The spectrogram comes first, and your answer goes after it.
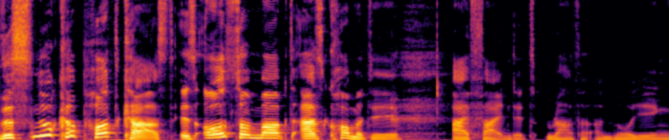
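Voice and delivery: put-on German accent. Reading out podcast descriptions for a joke: put-on German accent. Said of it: "It's hard to do a German accent in English".

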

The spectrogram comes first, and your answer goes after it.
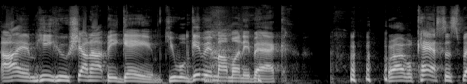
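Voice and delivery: put-on sorcerer voice, Southern accent. Playing he who shall not be gamed in a comedy bit, Southern-accented Voldemort voice. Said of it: "I don't know why he's Southern".

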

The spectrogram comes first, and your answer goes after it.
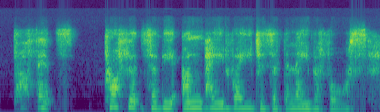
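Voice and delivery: soft, hushed half-whisper under the breath. Quoting the hooded Kermit meme: half-whispering as hooded Kermit the Frog. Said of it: "and he whispers".

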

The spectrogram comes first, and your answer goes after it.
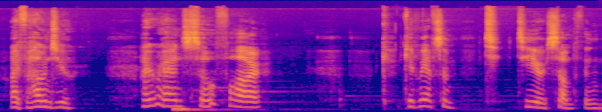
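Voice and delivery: exhausted, worn-out, slow, stumbling, stammering voice. Voicing Edward as he crawls around the corner: Edward crawling in, worn out. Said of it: "Edward just crawls around the corner. And he's like".

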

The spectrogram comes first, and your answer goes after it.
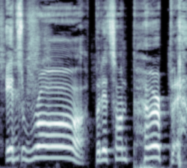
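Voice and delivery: terrible fake English accent. Playing a chef in a skit about poison food: terrible English accent. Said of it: "Terrible English accent, guys".

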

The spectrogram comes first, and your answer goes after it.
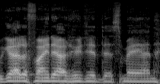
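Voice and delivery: put-on grizzled, creaky, raspy old voice, weary like a detective. Imagining a detective looking over a corpse: grizzled old Pikachu voice. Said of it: "a grizzled old Pikachu".

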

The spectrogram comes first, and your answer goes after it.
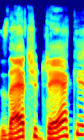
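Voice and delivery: bad Chicago accent. Asked for their best Chicago accent, the speaker tries one: Chicago accent. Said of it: "Let me hear your best Chicago accent".

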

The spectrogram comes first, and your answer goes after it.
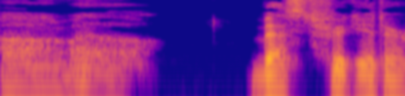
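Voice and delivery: relaxed, calm and offhand. Narrating a violent scene, the speaker voices a man's reply, casual and calm. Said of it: "casually, calmly".

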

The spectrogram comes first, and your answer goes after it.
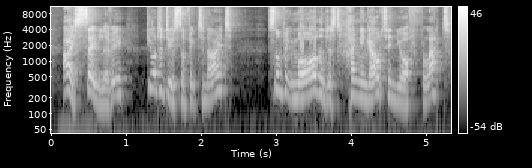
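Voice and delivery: put-on upper-class Eton accent. Narrating a made-up park scene, one character asks another out, in a posh Eton accent. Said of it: "in a posh Eton accent".

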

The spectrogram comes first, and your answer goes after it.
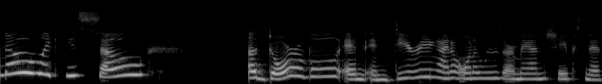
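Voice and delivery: effusive, gushing delivery.

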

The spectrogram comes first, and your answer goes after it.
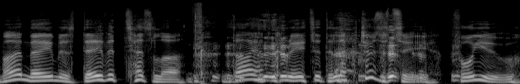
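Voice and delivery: put-on, indeterminate, vague European accent. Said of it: "Indeterminate European accent".

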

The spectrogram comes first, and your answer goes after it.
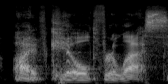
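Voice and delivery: play-acted slow growl, each word drawn out. Narrator reads his own line on waking up offended, growling.

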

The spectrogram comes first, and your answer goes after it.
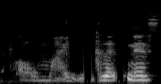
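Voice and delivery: smitten, high, instant gut-reaction exclamation. Imitating Emily seeing a cat: imitating Emily's reaction to a cat. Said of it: "those are her three words".

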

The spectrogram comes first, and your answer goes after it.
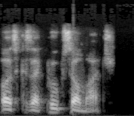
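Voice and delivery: mock, dead serious, totally straight deadpan delivery. Retelling an answer about a nickname's origin: imitating a deadpan reply. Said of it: "dead ass in the face says".

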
